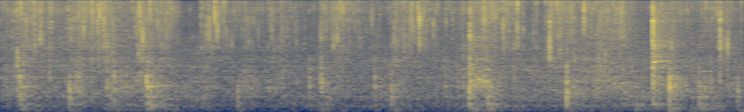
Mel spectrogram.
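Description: Wooden spoon stirring thick, wet mashed potatoes in a stainless steel pot: irregular squelching, scraping strokes with a few sharper clicks.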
